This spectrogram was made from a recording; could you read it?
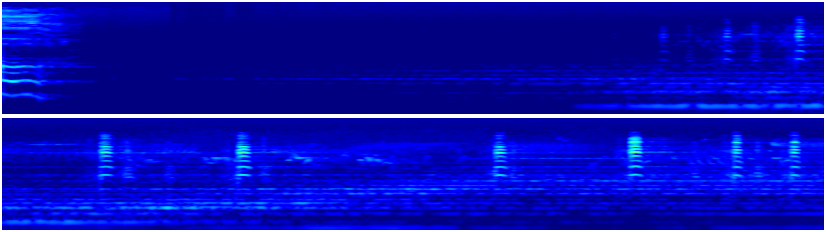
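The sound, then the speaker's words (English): A flock of geese honks in a dense, overlapping chorus that swells in after a few seconds of near silence, then continues steadily, with sharper individual calls punctuating the din. “Not all geese migrate, but those that do like to return to the place they were born.”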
